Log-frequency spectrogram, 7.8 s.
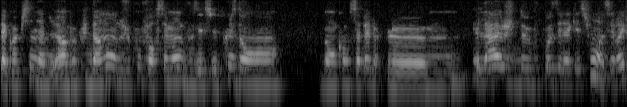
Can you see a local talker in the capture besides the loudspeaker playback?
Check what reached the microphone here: Yes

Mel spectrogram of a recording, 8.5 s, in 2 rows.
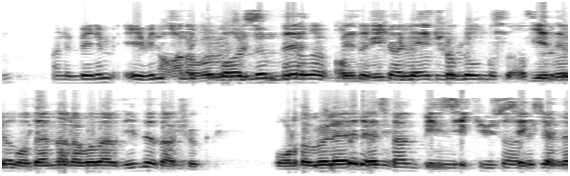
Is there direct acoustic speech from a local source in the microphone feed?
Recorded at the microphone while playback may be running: No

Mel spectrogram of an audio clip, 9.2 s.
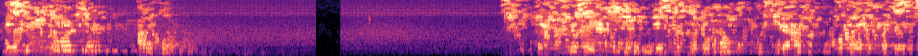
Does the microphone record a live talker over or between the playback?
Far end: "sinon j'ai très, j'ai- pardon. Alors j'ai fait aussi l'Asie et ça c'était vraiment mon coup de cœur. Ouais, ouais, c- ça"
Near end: No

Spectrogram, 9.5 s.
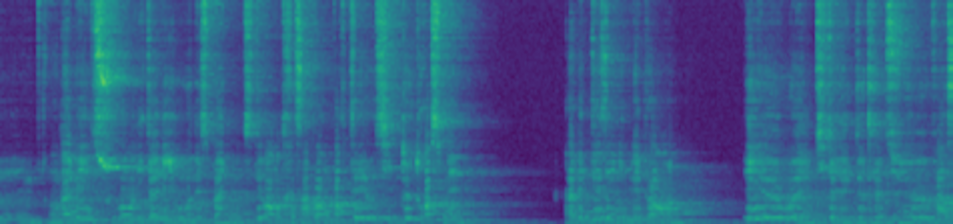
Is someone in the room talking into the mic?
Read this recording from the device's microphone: No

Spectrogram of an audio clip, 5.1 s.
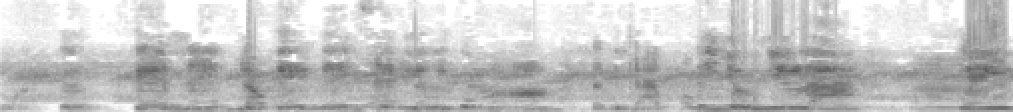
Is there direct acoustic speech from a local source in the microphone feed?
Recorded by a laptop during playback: Yes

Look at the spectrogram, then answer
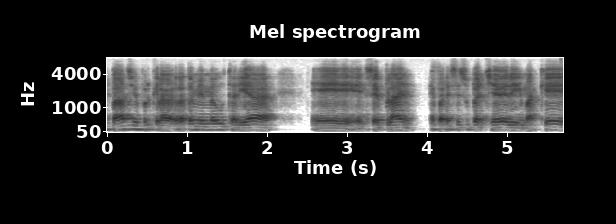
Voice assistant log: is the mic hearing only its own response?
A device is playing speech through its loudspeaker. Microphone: Yes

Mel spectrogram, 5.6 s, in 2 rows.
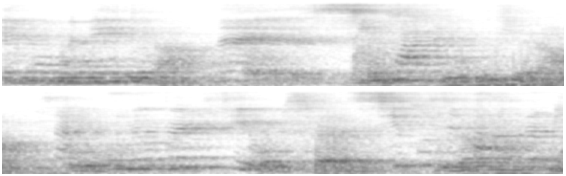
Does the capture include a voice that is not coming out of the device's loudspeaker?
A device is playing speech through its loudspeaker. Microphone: No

